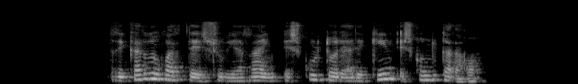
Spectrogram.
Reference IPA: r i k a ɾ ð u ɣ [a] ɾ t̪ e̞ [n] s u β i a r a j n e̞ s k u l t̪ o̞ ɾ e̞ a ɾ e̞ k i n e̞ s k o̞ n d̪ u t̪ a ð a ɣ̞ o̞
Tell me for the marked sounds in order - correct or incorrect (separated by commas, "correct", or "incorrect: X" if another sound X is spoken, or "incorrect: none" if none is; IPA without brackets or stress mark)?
correct, incorrect: none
